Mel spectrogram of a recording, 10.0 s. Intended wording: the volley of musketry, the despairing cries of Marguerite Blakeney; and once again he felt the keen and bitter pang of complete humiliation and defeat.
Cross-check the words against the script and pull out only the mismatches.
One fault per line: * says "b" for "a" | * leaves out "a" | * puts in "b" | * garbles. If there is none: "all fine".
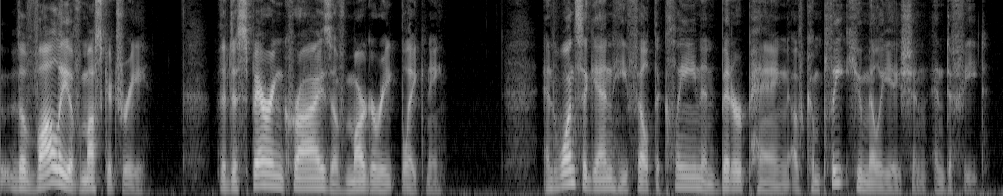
* says "clean" for "keen"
